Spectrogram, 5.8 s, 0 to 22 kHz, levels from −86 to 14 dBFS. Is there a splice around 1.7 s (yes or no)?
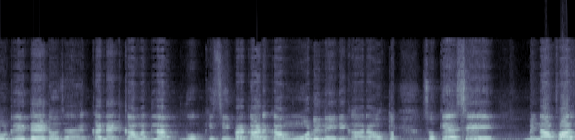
no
